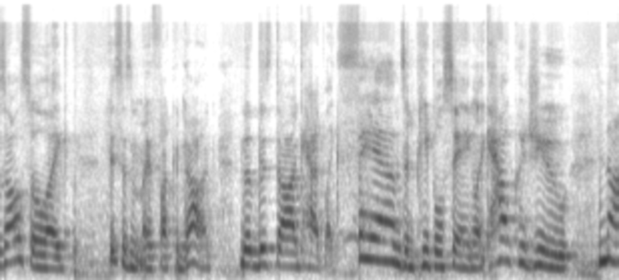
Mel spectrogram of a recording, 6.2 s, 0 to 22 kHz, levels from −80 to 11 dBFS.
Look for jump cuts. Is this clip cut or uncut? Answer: uncut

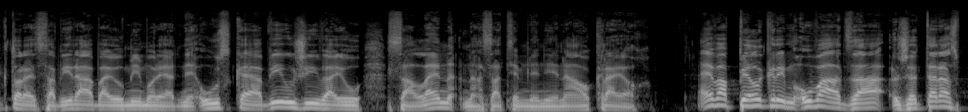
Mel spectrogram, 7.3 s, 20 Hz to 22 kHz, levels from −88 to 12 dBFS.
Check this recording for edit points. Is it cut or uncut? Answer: cut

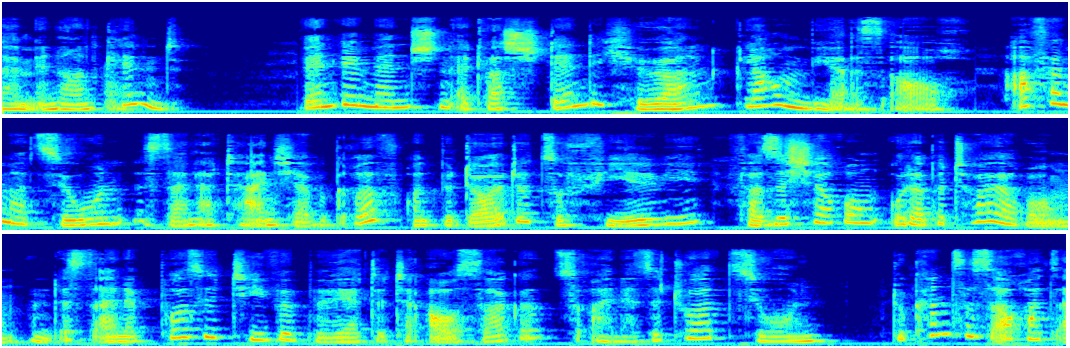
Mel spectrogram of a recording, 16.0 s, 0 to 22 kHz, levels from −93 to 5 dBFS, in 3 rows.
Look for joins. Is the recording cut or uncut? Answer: cut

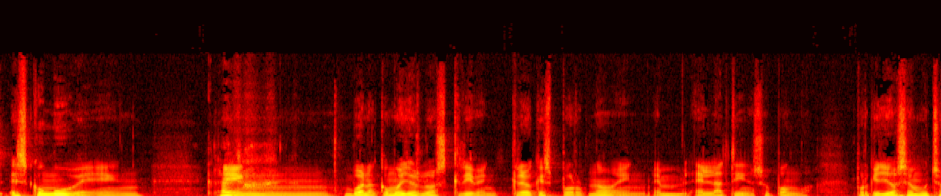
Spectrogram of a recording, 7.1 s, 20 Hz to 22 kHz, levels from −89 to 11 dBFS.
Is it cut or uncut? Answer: cut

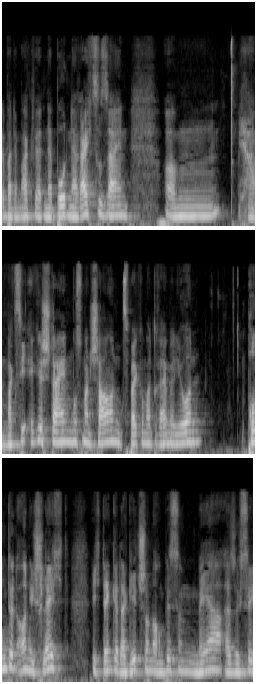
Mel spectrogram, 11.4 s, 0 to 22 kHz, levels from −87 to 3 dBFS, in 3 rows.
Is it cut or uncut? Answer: cut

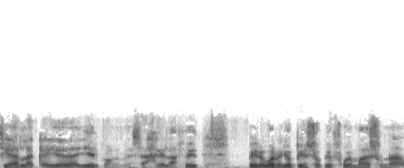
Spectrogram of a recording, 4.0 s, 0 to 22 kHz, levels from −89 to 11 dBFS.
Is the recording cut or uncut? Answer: uncut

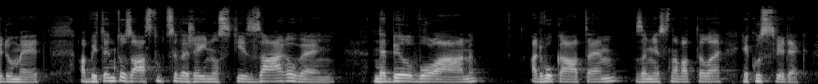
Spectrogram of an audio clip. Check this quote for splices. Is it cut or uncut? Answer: uncut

